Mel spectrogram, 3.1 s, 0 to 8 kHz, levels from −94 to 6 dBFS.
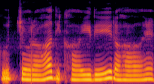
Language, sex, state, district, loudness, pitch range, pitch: Hindi, female, Madhya Pradesh, Umaria, -12 LUFS, 170-185 Hz, 175 Hz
